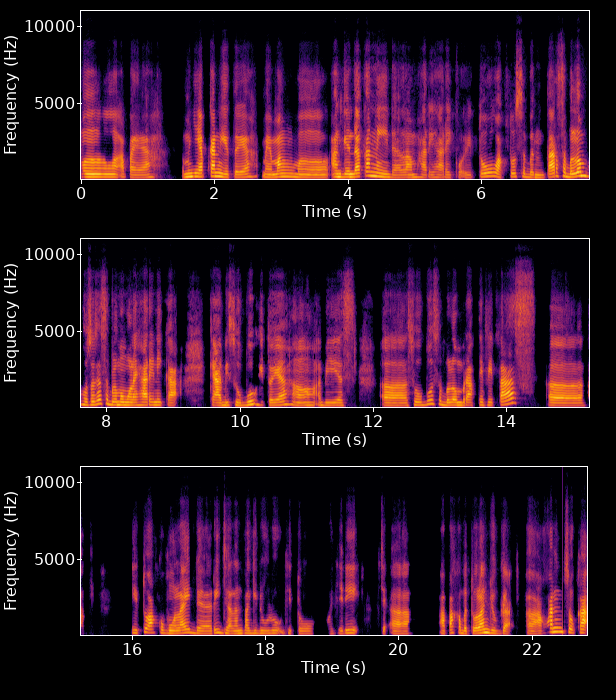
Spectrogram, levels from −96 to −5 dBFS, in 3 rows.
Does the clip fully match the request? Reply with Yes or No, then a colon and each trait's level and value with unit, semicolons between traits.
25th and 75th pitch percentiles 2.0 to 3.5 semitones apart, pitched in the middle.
Yes: average, 3.0 semitones; medium, 175 Hz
